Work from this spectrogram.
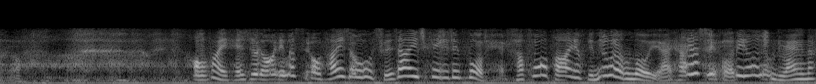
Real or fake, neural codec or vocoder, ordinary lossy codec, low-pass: fake; codec, 16 kHz, 0.5 kbps, FunCodec, trained on LibriTTS, 25 frames a second; none; 5.4 kHz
